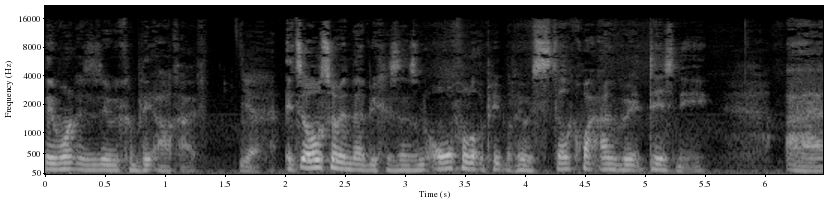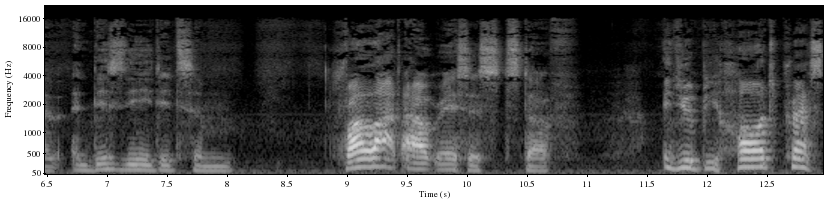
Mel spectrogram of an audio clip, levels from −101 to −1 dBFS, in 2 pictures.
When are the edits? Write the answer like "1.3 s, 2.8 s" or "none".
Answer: none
